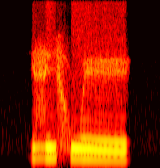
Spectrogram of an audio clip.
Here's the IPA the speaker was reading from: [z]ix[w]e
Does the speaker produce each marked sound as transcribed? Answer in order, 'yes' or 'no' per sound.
yes, yes

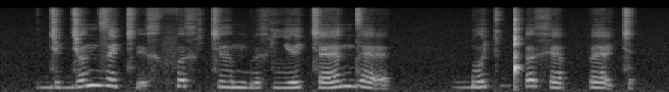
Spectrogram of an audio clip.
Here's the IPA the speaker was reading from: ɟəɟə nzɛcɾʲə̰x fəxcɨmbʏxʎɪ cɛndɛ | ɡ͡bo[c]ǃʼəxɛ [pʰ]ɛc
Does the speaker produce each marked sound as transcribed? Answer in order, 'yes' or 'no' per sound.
yes, no

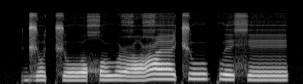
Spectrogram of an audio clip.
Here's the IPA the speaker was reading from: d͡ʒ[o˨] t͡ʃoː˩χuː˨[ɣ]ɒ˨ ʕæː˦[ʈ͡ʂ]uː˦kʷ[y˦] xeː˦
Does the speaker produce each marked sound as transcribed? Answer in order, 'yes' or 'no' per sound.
yes, no, no, no

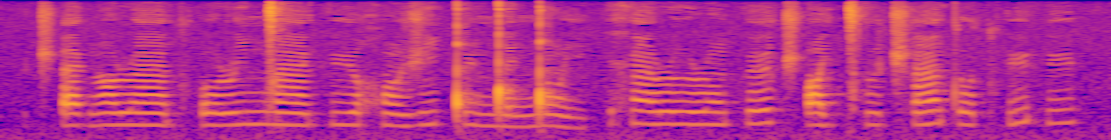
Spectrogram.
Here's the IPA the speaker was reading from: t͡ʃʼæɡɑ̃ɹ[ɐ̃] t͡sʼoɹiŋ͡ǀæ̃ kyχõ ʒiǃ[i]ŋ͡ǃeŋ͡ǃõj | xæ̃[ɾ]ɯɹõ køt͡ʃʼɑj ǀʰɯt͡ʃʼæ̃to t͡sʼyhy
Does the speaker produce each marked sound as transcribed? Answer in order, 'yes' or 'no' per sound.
no, no, no

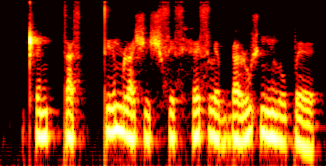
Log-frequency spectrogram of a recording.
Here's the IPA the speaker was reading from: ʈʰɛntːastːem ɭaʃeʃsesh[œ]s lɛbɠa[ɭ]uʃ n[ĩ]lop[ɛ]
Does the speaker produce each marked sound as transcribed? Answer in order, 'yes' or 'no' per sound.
no, yes, yes, yes

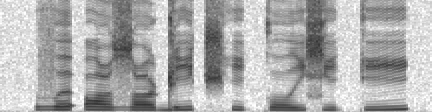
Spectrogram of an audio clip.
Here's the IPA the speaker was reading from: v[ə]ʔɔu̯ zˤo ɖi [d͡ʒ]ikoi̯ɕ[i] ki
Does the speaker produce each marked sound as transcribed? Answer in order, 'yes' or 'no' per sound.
yes, no, yes

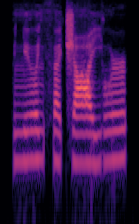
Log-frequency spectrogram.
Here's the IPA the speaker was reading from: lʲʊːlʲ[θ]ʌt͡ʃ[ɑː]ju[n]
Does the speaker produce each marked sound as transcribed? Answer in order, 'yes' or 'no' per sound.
yes, yes, no

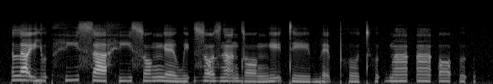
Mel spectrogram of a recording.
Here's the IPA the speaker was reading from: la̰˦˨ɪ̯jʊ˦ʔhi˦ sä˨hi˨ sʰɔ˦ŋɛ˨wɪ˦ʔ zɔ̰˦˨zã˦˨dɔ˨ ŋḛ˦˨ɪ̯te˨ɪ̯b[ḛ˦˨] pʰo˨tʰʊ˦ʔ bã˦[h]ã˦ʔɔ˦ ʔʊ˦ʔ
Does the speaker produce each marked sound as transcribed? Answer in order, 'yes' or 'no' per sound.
no, no

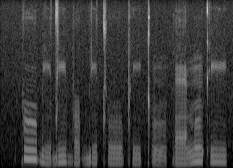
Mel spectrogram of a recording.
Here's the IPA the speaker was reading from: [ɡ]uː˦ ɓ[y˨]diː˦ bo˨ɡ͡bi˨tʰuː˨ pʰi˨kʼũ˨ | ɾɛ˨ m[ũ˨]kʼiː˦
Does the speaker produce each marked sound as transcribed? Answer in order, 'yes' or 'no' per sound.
no, no, no

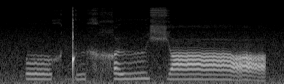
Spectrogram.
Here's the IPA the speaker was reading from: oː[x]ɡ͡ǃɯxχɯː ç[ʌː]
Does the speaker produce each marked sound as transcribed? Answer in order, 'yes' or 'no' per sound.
yes, no

